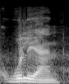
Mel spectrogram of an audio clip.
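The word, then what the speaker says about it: Willian: Luiz Rudy ager and Willie Anne okay I've been having a lot of flack from people saying it's not William it's Willie Anne alright whatever it just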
